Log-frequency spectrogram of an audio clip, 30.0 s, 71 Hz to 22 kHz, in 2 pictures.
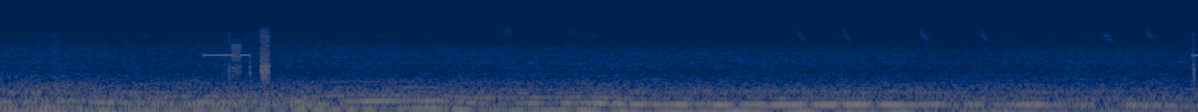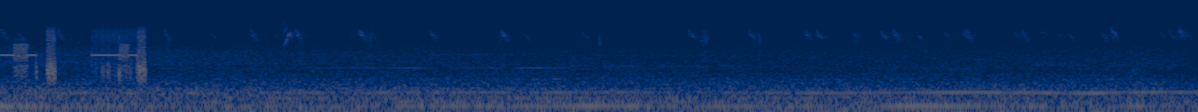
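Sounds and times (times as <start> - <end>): birds chirping: 2.6 - 3.4, 14.8 - 16.8
short electronic beeps: 2.6 - 3.4, 14.9 - 16.8.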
